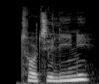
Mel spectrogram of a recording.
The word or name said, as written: tortellini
